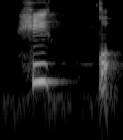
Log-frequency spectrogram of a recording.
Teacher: قاف قلقلہ کریں گے کیونکہ قاف قلقلہ حروف میں سے ہے، یعنی حرکت دیتے ہیں ساکن کرتے ہوئے قلقلہ حروف کو۔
